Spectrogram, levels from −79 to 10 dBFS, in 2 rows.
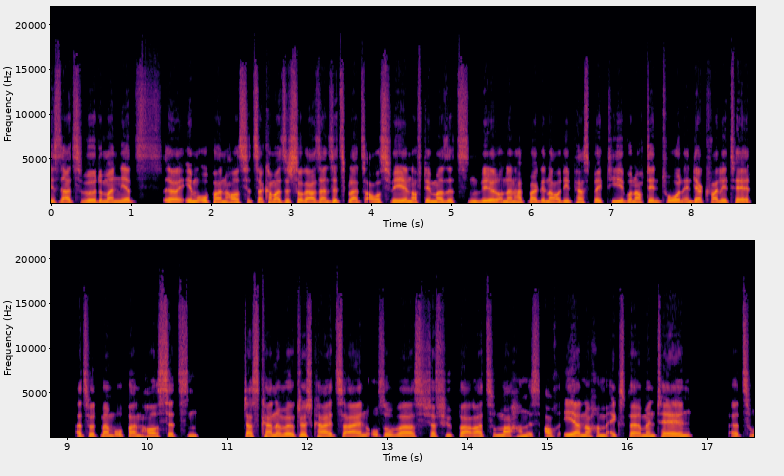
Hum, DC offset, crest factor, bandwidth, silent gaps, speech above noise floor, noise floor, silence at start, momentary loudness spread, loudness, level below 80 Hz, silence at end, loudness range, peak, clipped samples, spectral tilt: none; under 0.1%; 14 dB; 17.5 kHz; none; 64 dB; -80 dBFS; 0 s; 6 LU; -16 LUFS; -52 dBFS; 0 s; 2 LU; -2 dBFS; under 0.1%; -5.5 dB/octave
